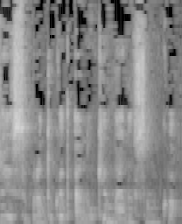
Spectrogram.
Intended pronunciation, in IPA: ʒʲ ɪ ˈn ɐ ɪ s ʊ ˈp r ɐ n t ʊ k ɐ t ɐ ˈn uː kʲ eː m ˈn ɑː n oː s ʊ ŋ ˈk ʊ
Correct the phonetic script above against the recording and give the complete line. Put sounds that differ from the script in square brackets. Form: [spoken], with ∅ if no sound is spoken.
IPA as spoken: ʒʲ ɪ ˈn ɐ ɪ s ʊ ˈp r ɐ n t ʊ k ɐ t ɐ ˈn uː kʲ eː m [ˈm] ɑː n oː s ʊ ŋ ˈk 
